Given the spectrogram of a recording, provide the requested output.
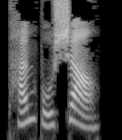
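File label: "谈不上", Mandarin Chinese; hsk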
